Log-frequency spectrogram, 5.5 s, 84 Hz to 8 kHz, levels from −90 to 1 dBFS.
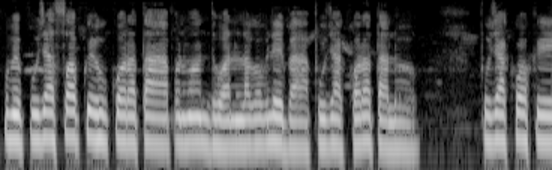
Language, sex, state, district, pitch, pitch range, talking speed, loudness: Bhojpuri, female, Uttar Pradesh, Ghazipur, 175 Hz, 165-185 Hz, 175 wpm, -24 LUFS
